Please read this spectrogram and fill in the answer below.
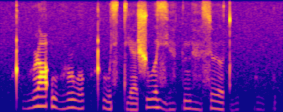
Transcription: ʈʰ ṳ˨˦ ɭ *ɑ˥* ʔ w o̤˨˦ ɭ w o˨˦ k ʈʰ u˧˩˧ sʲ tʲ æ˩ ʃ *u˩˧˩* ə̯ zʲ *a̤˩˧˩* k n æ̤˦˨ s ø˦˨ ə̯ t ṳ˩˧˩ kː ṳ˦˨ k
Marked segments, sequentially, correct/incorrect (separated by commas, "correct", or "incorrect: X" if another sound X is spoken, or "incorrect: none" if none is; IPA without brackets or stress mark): correct, incorrect: u˥, incorrect: æ̤˩˧˩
